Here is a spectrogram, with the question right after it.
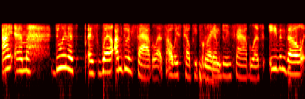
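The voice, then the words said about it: Congested, sick-sounding voice. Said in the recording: “if you've noticed my voice ... I actually caught a cold. So excuse my voice ... as you heard, I'm suffering from a little cold”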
